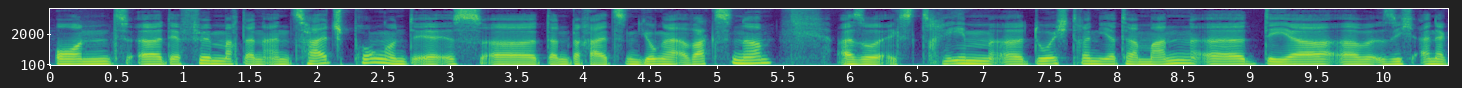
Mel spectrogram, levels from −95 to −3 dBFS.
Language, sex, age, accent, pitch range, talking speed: German, male, 40-59, German, 120-140 Hz, 155 wpm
